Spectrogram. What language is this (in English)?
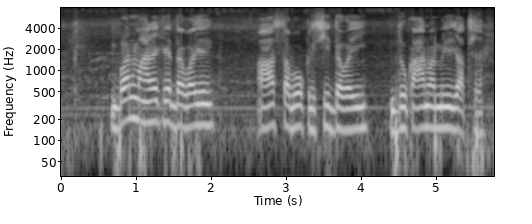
Chhattisgarhi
